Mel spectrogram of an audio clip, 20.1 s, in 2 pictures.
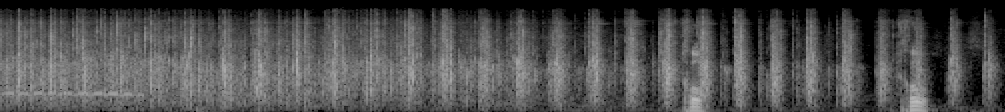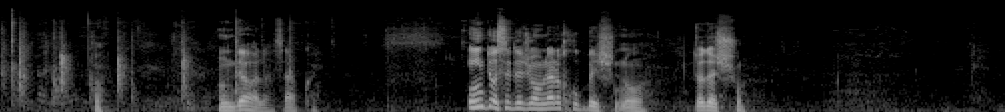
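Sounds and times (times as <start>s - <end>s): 
audience clapping: 0.0s - 12.0s
speech: 6.9s - 7.2s, 9.1s - 9.4s, 12.2s - 13.2s, 14.8s - 17.6s.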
